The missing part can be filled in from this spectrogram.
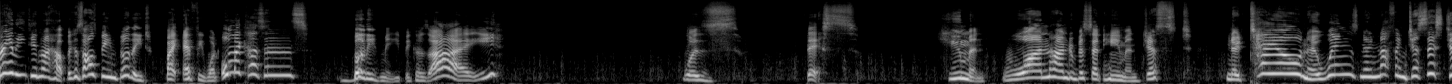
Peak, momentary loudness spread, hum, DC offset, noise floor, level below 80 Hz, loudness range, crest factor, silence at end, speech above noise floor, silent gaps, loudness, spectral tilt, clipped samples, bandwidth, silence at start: -2 dBFS; 17 LU; none; under 0.1%; -62 dBFS; -68 dBFS; 12 LU; 18 dB; 0 s; 43 dB; none; -18 LUFS; -3.5 dB/octave; under 0.1%; over 20 kHz; 0 s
